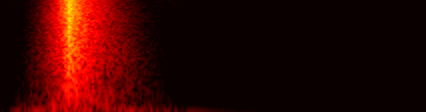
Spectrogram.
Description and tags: A simple whoosh effect. Medium-length and high.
